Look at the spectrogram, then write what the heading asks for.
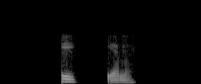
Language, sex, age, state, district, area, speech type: Santali, male, 30-45, Jharkhand, East Singhbhum, rural, conversation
